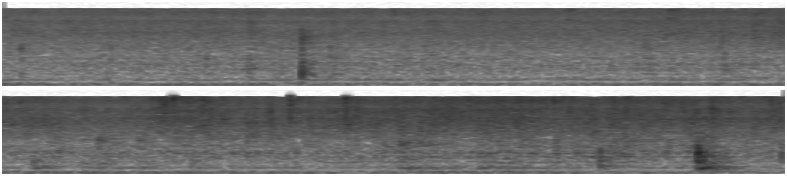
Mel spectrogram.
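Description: Ginger garlic paste hitting a pan of frying beetroot, a soft steady sizzle with a couple of light stirring knocks, close and fairly quiet.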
